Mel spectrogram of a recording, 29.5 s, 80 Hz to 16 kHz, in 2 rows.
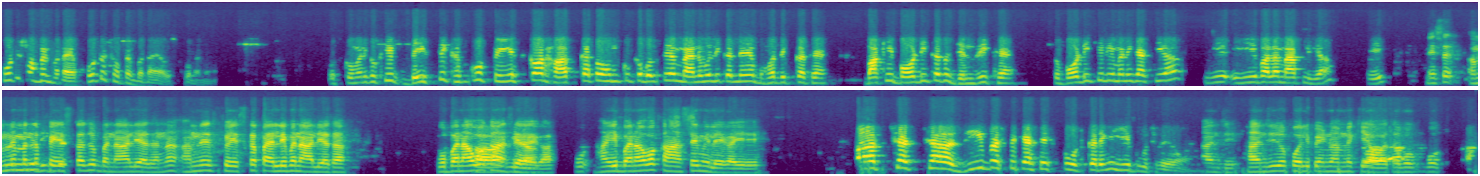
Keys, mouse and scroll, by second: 0.2 click, 0.6-1.1 scroll, 1.8-2.9 scroll, 10.3-12.0 drag, 15.0 Return, 17.3 click, 20.2-22.4 drag, 23.4-26.8 drag, 27.9 click.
